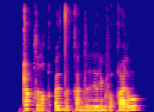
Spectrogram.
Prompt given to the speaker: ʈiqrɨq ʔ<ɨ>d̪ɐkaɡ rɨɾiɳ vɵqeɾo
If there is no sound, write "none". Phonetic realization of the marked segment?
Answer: ɨ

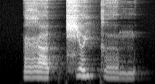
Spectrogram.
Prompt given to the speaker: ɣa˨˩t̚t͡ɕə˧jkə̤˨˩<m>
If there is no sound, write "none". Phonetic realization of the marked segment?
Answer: m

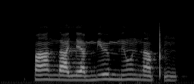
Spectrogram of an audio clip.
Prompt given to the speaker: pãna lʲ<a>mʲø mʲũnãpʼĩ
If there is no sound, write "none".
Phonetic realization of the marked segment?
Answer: a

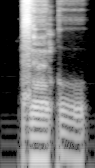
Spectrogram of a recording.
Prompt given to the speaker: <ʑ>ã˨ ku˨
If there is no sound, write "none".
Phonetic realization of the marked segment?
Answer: z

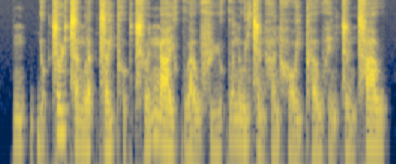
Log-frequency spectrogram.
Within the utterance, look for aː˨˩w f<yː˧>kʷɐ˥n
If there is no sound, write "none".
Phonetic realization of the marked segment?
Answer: yː˨˥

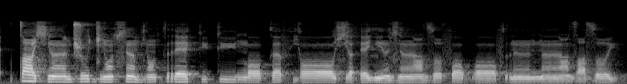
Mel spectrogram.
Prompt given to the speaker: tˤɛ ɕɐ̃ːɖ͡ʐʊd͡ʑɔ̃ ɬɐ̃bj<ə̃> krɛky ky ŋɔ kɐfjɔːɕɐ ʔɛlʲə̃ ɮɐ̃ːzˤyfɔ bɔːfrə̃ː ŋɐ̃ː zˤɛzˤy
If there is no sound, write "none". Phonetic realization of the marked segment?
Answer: ɔ̃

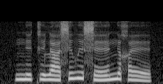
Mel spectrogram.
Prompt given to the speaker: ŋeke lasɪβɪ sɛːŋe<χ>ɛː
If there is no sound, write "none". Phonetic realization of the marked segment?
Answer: χ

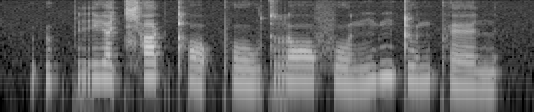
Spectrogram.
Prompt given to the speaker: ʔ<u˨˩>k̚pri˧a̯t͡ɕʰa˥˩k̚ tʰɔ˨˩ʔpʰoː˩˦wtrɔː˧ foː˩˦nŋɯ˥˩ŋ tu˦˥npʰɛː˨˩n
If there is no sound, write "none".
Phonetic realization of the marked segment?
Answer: ɯ˨˩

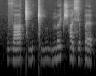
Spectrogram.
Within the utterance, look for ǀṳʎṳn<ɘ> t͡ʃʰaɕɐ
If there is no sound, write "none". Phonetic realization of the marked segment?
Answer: ɘ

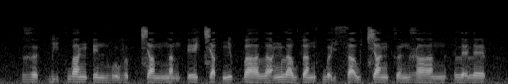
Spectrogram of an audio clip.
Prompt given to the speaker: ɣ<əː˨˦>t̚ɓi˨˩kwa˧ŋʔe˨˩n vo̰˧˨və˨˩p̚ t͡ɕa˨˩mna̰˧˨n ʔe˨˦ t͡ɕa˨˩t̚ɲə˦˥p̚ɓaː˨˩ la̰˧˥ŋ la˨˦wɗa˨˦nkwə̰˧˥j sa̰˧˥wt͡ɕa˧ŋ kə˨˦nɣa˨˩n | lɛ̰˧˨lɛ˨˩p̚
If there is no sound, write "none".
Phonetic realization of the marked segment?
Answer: əː˨˩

